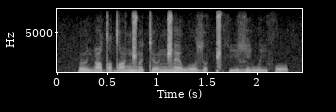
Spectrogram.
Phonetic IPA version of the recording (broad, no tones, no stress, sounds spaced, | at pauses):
ɵ ɲ o dˤ u dˤ ɛ ŋ͡ǁ ɵ t ɵ ŋ͡ǁ ɛ w o z o ǁʰ i ɮ i w i f o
